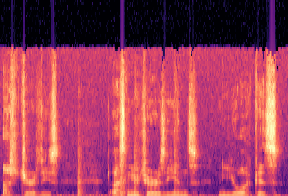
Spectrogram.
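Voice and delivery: soft, low, slow attempt at a New Jersey accent; New Jersey accent slipping into other accents; botched New Jersey accent. Podcaster mimicking New Jerseyans for his co-host, wobbly New Jersey accent. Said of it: "I slipped between three different accents there".

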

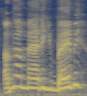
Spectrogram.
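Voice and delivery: high sweet voice for the dog; pet talk. Real, not acted. Soothing dog that jumped up.

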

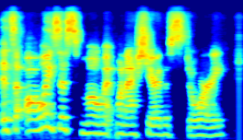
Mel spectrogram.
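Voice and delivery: usual speaking voice

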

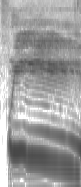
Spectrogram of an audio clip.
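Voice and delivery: high, gleeful squeal; head squealing with delight. Retold or imitated. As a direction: squeal like you're on a ride. Agatha having fun, pulled from water.

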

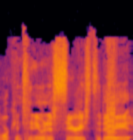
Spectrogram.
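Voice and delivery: ordinary delivery

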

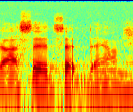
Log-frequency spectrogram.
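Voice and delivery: low, quiet teacher's order; mock a strict teacher, softly; stern quiet command.

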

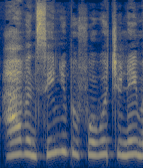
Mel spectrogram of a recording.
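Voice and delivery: sweetly welcoming, voice lifted high; retold friendly greeter. Churchgoer greeting a newcomer, retold friendly welcome. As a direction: imitate an eager welcomer, high-pitched.

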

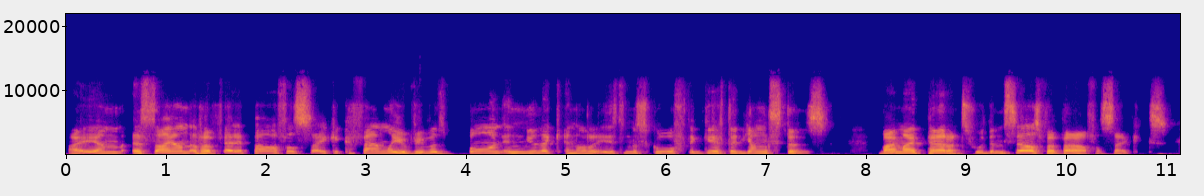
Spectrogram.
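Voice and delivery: put-on lightly German-accented psychic noble; proud scion in a mild German accent. Player introduces his German character.

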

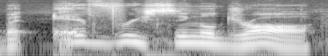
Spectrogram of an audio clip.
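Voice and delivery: ordinary talk, nothing marked

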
